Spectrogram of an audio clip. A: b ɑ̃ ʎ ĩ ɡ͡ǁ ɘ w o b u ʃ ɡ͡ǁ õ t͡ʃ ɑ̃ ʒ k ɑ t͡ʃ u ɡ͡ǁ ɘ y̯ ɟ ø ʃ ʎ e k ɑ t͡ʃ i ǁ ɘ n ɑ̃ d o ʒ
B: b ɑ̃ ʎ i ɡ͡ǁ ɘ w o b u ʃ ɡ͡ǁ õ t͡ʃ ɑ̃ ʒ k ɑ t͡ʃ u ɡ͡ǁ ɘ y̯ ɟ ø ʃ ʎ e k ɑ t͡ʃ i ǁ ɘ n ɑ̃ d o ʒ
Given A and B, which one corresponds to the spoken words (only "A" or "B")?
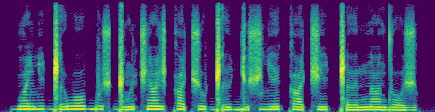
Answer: B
